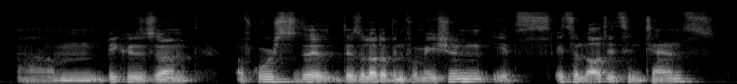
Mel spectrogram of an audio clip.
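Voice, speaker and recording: In audible room echo, a man with a dark, mellow tone and medium pitch speaks at a fairly slow pace with ordinary pitch variation. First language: German. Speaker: language school teaching director. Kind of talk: info session Q&A. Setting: video call.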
